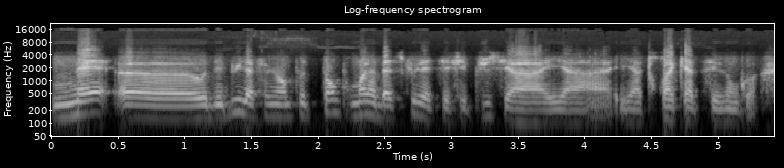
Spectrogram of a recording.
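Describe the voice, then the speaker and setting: A man speaks in an unremarkable speaking voice at a medium pitch. He keeps a moderate pace with ordinary pitch variation and hardly any pauses. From France, Nantes. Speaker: football expert on German football. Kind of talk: casual chat.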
